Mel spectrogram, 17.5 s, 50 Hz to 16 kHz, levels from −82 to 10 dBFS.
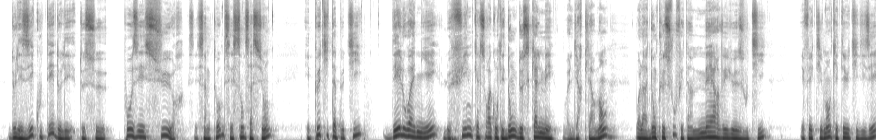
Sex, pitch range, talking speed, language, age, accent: male, 95-120 Hz, 145 wpm, French, 50-69, French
